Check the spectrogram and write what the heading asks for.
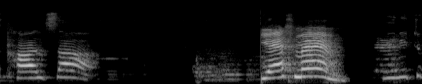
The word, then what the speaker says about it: Khalsa: Hamad, is it Khalsa? Is this the correct pronunciation? Ma'am, Ma'am, Khalsa. Khalsa, it is Khalsa.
